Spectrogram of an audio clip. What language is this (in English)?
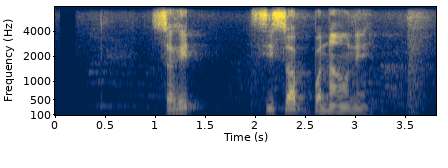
Nepali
